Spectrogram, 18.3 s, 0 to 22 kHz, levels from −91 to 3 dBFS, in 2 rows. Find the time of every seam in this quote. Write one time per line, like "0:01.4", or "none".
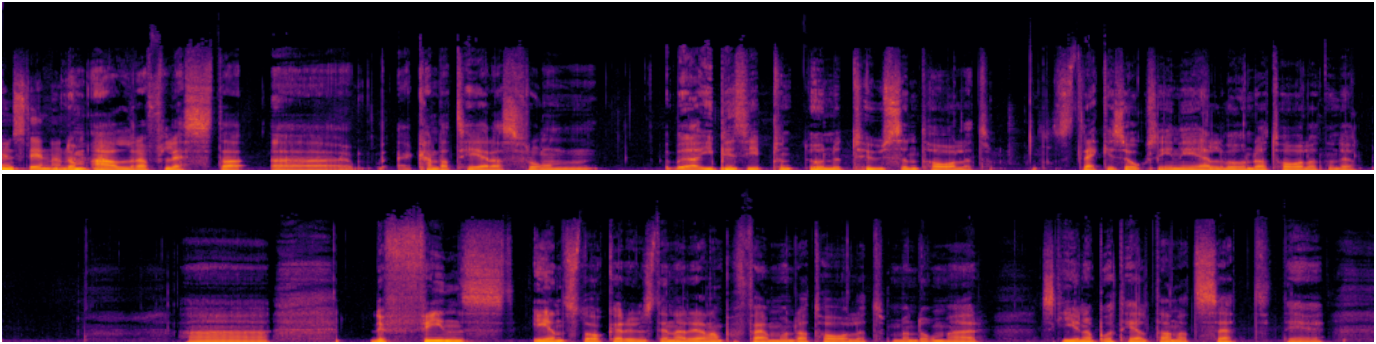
none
